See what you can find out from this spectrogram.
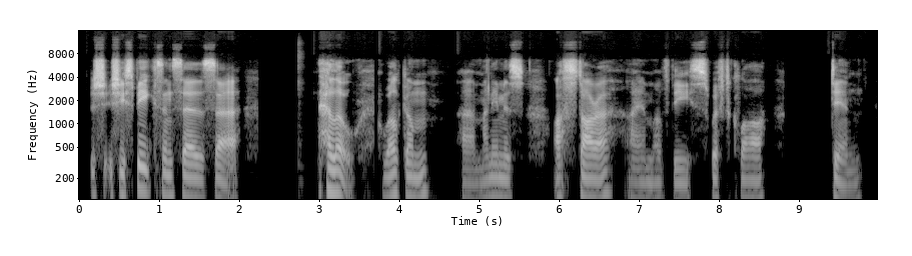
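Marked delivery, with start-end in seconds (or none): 3.0-9.8 put-on aged, regal, confident elderly voice. Voicing a regal leader greeting the travellers: aged regal confident voice. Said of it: "in her voice, you can hear a bit of age peeking through, but a, like, regality".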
